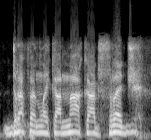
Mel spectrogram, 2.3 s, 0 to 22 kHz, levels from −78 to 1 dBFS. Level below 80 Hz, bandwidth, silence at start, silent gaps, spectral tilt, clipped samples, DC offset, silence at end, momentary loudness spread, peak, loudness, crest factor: -38 dBFS; 12.5 kHz; 0.05 s; none; -4 dB/octave; 1%; under 0.1%; 0.05 s; 3 LU; 0 dBFS; -10 LUFS; 10 dB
